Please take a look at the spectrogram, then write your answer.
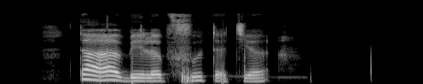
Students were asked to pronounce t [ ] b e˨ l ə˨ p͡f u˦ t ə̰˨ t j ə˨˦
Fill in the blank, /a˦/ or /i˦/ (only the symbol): a˦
